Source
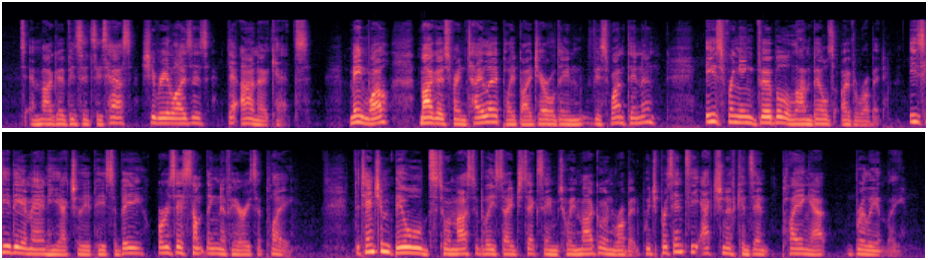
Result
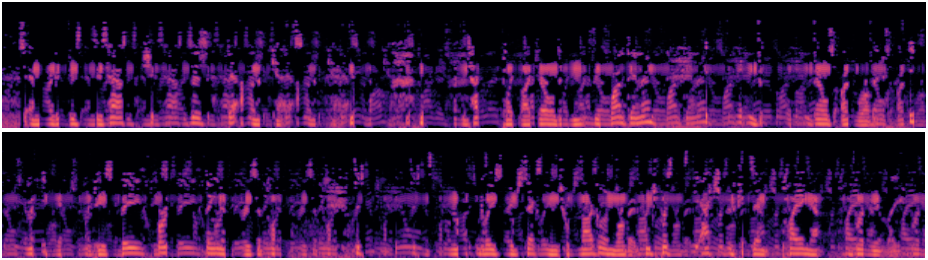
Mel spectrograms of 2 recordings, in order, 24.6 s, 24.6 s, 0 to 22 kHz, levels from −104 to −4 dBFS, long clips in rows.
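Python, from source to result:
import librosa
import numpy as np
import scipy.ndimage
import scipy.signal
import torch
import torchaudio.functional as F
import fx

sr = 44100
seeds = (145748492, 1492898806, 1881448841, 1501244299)

p1 = fx.rattle_buzz(x, sr, strikes_db=-34.0, level_db=-23.0)
p2 = fx.bass_treble(p1, sr, bass_db=2, treble_db=6)
p3 = fx.gate_flip(p2, sr, shuts_db=-19.0, range_db=-38)
p4 = fx.spec_topn(p3, sr, count=32)
p5 = p4 + fx.echo_feedback(p4, sr, ms=744, feedback_pct=39, wet_db=-17.5, dry=0)
p6 = fx.band_squash(p5, sr, depth_pct=70)
y = p6 * librosa.db_to_amplitude(-3.5)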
